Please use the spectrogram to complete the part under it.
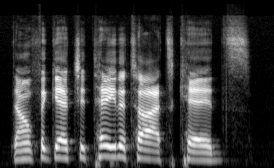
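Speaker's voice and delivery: put-on broad, thick Boston accent, loud and high. Talking about school lunch ladies, speaker imitates one in a dirty Boston accent. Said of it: "The dirtiest Boston accents".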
